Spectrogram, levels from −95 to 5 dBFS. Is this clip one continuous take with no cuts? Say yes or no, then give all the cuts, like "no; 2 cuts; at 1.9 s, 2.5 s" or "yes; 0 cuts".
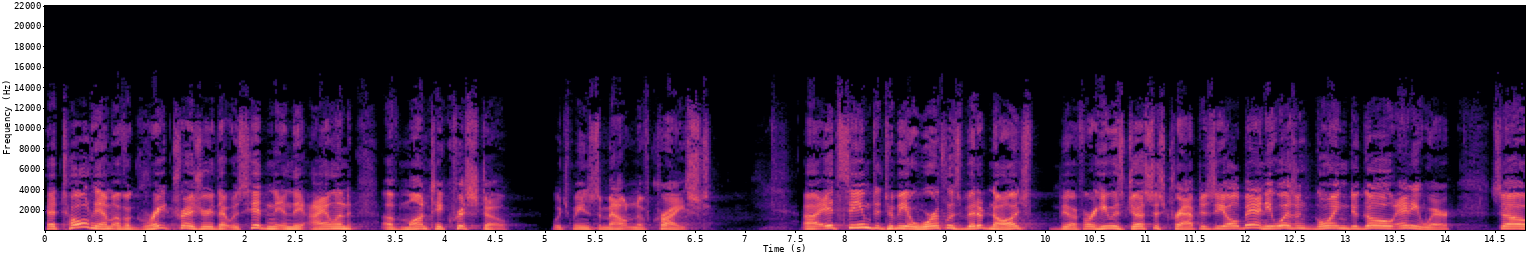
yes; 0 cuts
